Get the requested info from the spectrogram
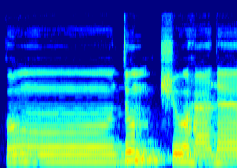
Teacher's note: mim sukun bertemu syin maka ini dibaca dengan jelas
